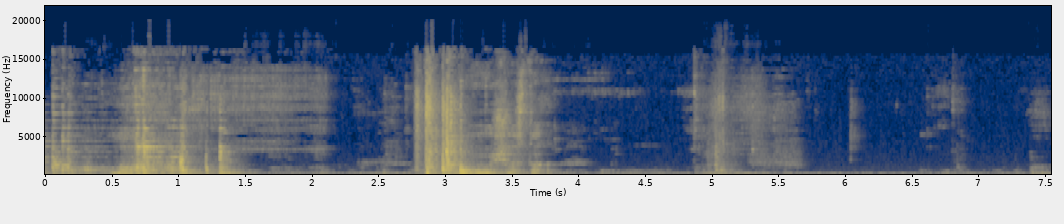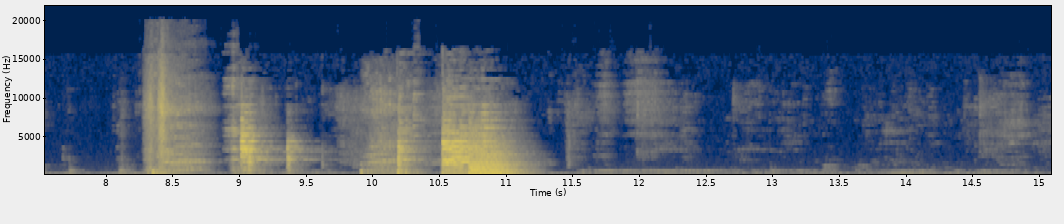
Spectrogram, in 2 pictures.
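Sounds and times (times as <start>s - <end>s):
metal tools clanking and scraping: 0.0s - 1.6s, 8.9s - 11.3s.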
